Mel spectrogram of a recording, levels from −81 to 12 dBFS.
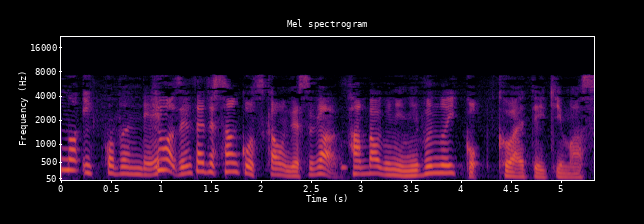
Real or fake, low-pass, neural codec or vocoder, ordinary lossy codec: fake; 7.2 kHz; autoencoder, 48 kHz, 32 numbers a frame, DAC-VAE, trained on Japanese speech; MP3, 32 kbps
